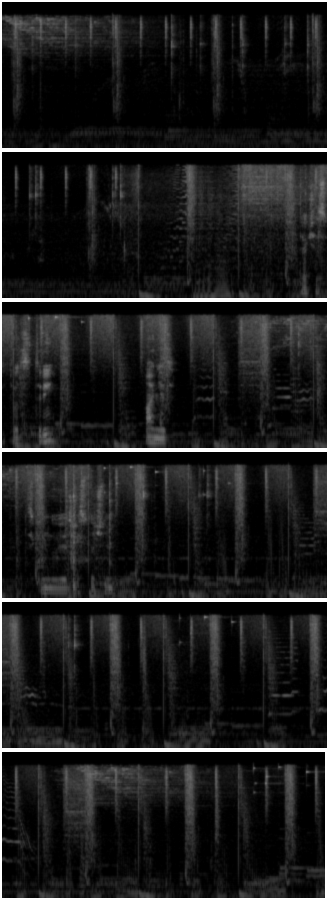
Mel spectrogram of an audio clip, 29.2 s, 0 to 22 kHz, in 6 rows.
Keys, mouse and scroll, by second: 0.2 right click, 1.1-2.7 drag, 2.7 shift+scroll up 1, 2.9 right click, 5.2 click, 8.4 shift+click, 8.7 scroll down 1, 8.9 right click, 9.1-10.1 scroll up 2, 9.4 right click, 10.1-16.6 drag, 16.9-17.5 scroll up 1, 17.5 click, 18.3-20.1 scroll up 1, 20.4 click, 21.1-22.2 scroll up 1, 23.0-24.9 scroll down 1, 25.5-25.9 scroll up 1.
